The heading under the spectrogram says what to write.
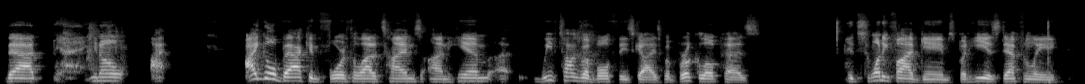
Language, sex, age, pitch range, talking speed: English, male, 30-49, 125-165 Hz, 175 wpm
